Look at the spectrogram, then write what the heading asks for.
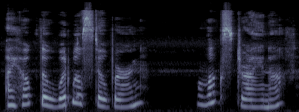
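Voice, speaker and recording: A woman playing a gentle, wistful vampire girlfriend in an ASMR roleplay, speaking softly and tenderly. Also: sits high, no echo. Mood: wistful, nostalgic. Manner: soft, slow, tender, wistful delivery.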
